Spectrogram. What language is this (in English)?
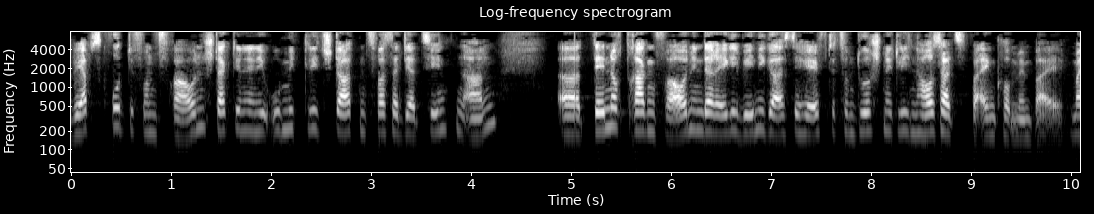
German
